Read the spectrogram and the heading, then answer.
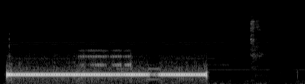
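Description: A steady, loud electronic phone tone hums for about two seconds with a brief wobble near the end, then cuts off, followed by a short faint click as the call connects. No talking.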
